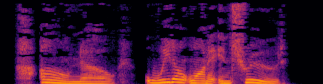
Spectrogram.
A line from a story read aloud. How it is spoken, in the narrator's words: Corinne said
